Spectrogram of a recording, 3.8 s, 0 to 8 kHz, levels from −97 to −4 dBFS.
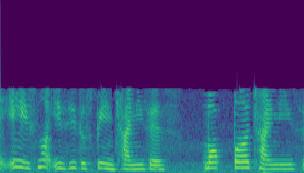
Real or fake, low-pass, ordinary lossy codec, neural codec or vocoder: real; 7.2 kHz; AAC, 16 kbps; none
